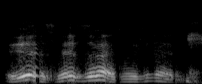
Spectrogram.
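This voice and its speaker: Brief male co-host with a Bulgarian accent, warm mid voice, dry and blunt, dull sound. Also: a little high, lively intonation, slightly rough. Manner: dry joking, blunt and swearing, halting restarts. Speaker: podcast co-host. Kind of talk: casual podcast chat.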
